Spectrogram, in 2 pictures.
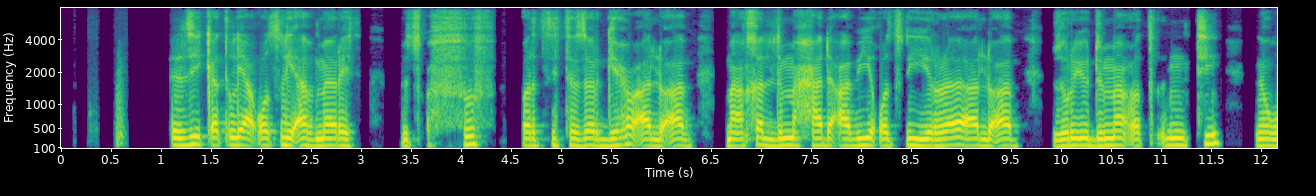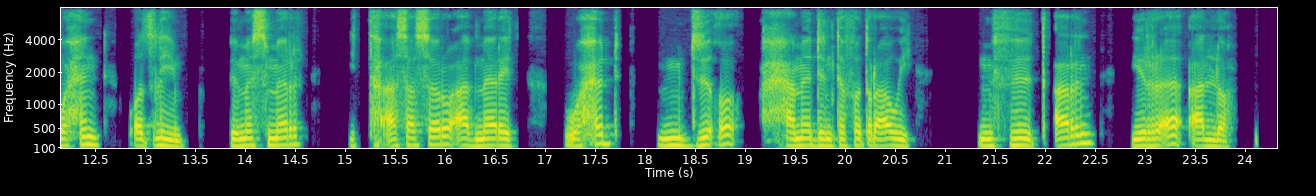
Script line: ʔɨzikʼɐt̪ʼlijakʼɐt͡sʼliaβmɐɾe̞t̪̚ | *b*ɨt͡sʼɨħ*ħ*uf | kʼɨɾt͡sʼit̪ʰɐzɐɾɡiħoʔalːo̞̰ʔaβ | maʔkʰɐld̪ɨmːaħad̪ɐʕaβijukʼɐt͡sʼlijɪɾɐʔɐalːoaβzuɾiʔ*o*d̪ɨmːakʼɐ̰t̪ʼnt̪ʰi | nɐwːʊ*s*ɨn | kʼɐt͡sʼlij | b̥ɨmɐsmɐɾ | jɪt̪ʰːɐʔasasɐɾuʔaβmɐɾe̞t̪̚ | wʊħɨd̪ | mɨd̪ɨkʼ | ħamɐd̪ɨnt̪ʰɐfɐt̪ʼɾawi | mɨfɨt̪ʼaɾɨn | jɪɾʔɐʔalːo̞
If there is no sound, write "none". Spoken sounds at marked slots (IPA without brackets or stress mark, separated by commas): b, f, u, ħ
